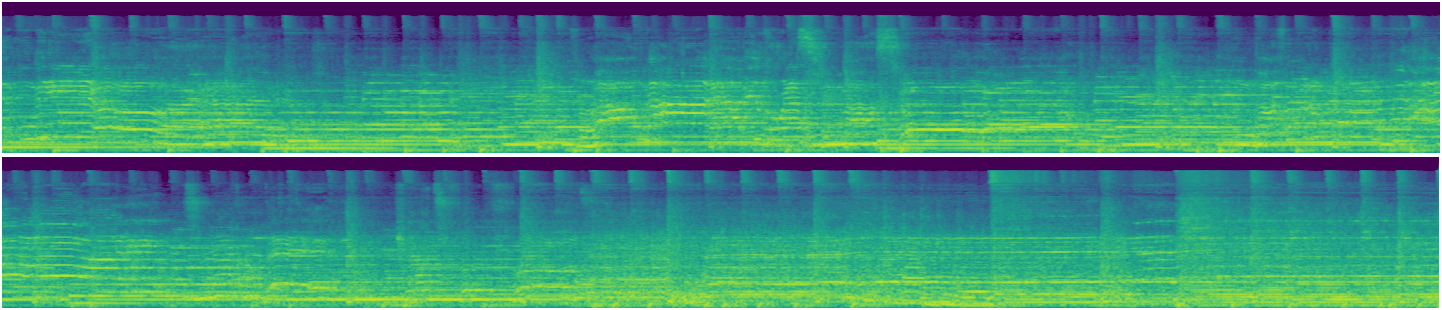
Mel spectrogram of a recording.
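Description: Live rock band playing: a lead vocalist sings over electric guitar and drums.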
